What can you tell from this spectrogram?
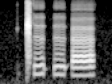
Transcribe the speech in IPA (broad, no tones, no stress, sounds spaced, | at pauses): ǁ ɪ ʔ ɪː ʔ æ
